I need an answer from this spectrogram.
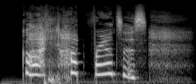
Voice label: grief biker, teengirl, voice; player; survivor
